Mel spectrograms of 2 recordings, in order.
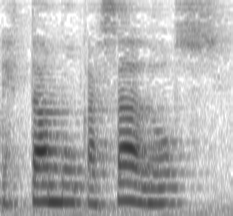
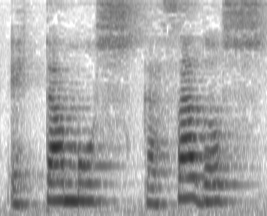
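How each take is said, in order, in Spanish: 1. Los sonidos de la S final se omiten. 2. Los sonidos de la S final se pronuncian claramente. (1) "Que suele hacer a algunas personas que tienen ese problema de dicción" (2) "las terminaciones con S"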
